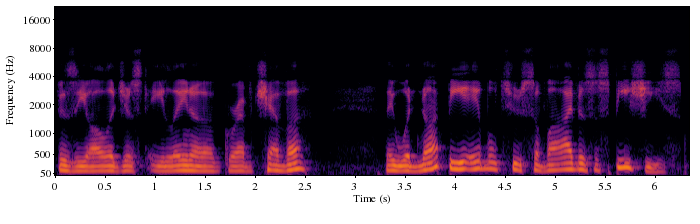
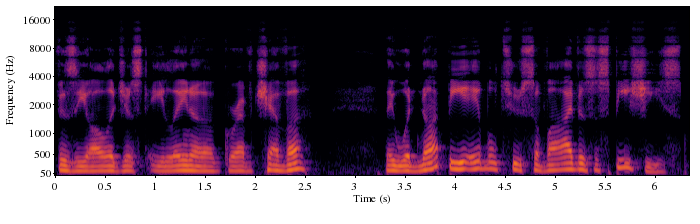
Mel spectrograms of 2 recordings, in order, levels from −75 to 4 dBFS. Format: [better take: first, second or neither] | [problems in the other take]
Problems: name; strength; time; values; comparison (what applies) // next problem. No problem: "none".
second | muffled; slightly; fading above 3.5 kHz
